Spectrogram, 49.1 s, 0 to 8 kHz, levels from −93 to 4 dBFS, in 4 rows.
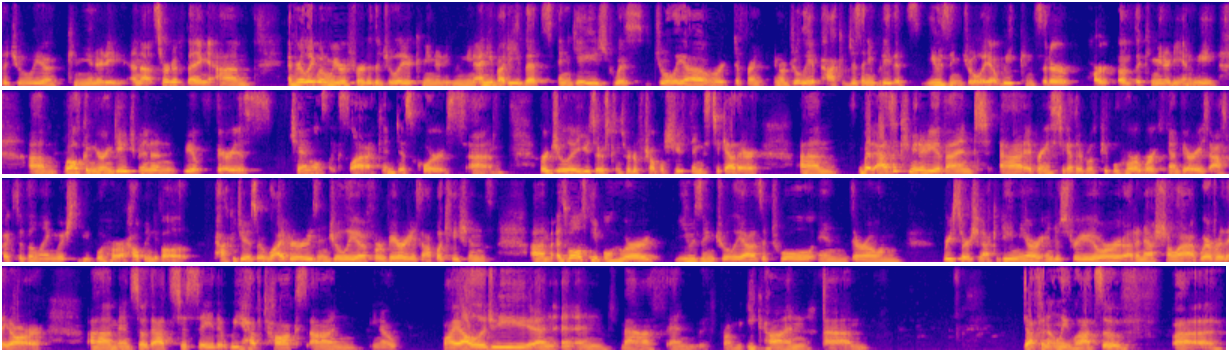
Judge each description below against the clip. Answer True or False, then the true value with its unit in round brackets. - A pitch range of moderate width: False (2.0 semitones)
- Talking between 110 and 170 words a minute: False (190 wpm)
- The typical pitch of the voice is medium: True (170 Hz)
